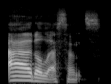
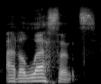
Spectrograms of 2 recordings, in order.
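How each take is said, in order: First: The stress falls on the first syllable. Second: The stress falls on the 'les' syllable. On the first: The speaker calls it wrong. "with the emphasis on that first syllable" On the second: The speaker calls it right. "syllable that's emphasized is that es in the middle"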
